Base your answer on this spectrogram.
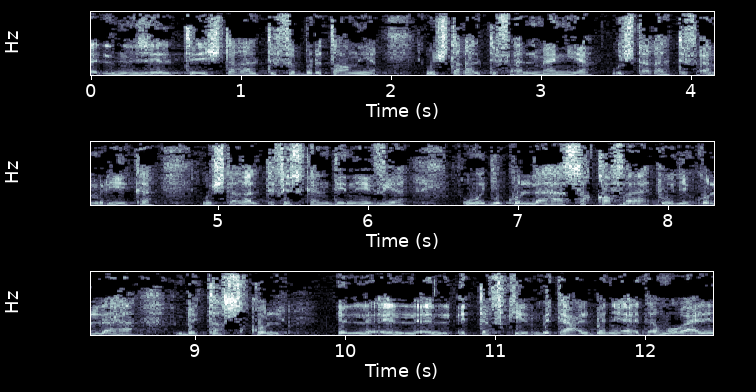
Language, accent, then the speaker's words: Arabic; Egypt; moved away as an adult; now in United Kingdom; أنا متابع مصري لمصر كويس جدا، لأن أنا باجي مصر تقريبا يمكن مرة كل شهر أو مرة كل شهرين، بقعد فترة صغيرة.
